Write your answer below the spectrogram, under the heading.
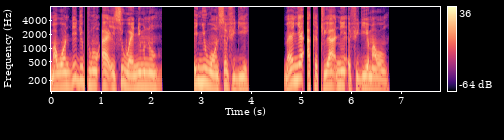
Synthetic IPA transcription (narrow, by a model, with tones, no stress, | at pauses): mã˨wɔ̃˨ndɪ˦dɪ˦pʰʊ˨nʊ̃˦ʔa˨e˨si˦wɔ̃˨æ˨nĩ˦mnʊ̃˦ | e˦ɲĩ˦wɔ̃˨n˨sɛ˦fi˨di˦e˦ | mɛ̃ː˨˦ɲɛ̃˦ʔa˨kʰæ˨tʰu˨a˦nɪ̃˦ʔæ˨fi˨di˦e˦mã˨wɔ̃˦n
